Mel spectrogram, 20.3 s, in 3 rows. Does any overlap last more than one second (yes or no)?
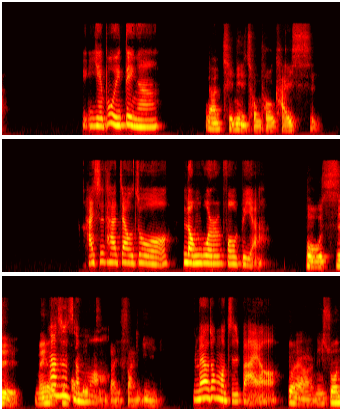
yes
